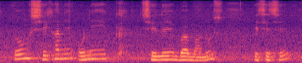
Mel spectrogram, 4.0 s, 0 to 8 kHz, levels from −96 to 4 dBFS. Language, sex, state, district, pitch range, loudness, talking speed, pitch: Bengali, male, West Bengal, Jalpaiguri, 165-215 Hz, -20 LUFS, 105 wpm, 175 Hz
